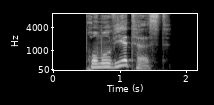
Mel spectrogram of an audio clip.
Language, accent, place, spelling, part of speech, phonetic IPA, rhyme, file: German, Germany, Berlin, promoviertest, verb, [pʁomoˈviːɐ̯təst], -iːɐ̯təst, De-promoviertest.ogg
- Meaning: inflection of promovieren: 1. second-person singular preterite 2. second-person singular subjunctive II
